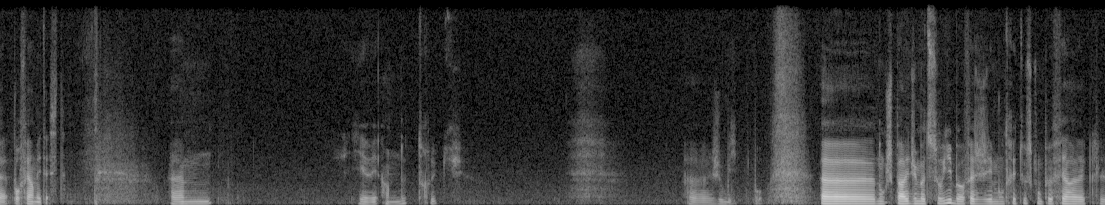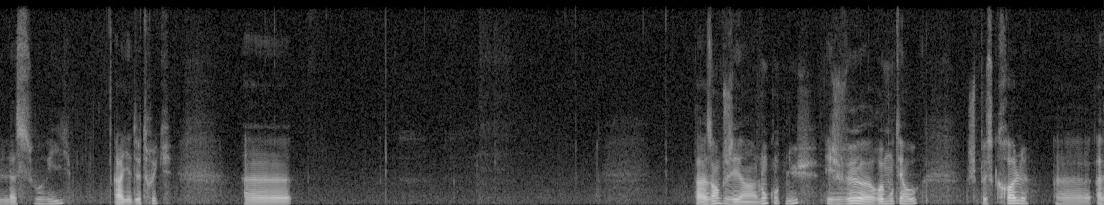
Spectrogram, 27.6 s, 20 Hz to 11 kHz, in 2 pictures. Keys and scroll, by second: 18.2-19.0 typing, 20.6-22.6 typing.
